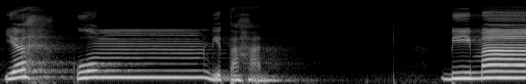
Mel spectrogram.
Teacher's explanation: lam yahkum nah kemudian Kalau yang ini namanya Ikhfa Syafawi karena mim sukunnya menghadapi huruf ba maka mim didengungkan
